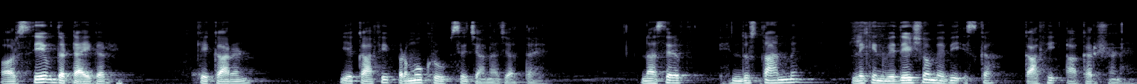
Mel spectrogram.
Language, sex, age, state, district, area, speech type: Hindi, male, 60+, Madhya Pradesh, Balaghat, rural, spontaneous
